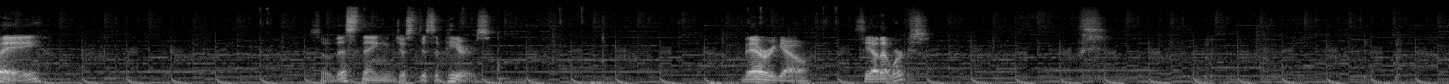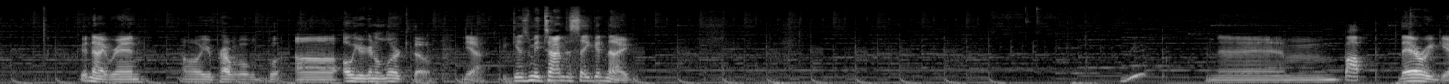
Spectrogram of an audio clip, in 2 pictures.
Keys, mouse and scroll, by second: 3.7 click, 5.7 click, 7.5 click, 7.5 space, 8.3 click, 24.8 click, 25.2 space.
